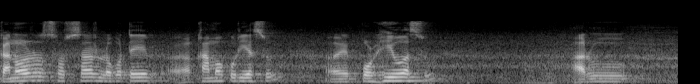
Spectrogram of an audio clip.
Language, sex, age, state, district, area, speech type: Assamese, male, 18-30, Assam, Goalpara, rural, spontaneous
